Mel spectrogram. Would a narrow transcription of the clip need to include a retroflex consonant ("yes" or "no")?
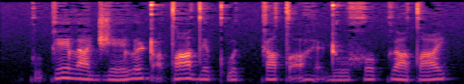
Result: yes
